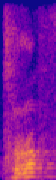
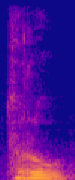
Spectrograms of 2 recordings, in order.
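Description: First: The word ends in a short vowel and an f. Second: The word ends in a long oo vowel. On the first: The speaker calls it wrong. "ಹಾಗಾದರೆ ಅದನ್ನು ಥ್ರಫ್ ಅಂತ ಹೇಳೋಕ್ಕಾಗುತ್ತಾ? No" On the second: The speaker calls it right. "ಅಲ್ಲಿ ಏನು ಹೇಳಬೇಕು? ಥ್ರೂ"

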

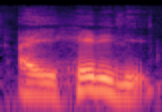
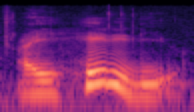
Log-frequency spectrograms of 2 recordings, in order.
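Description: The two takes are said the same way.

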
